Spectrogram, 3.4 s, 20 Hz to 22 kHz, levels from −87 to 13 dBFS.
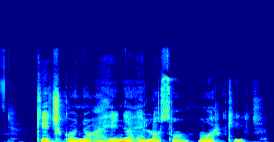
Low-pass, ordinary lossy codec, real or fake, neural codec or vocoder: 14.4 kHz; MP3, 96 kbps; real; none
